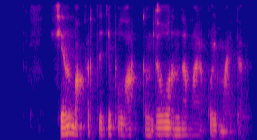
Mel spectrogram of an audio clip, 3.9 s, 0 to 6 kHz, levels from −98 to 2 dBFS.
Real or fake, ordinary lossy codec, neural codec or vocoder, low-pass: real; Opus, 16 kbps; none; 5.4 kHz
